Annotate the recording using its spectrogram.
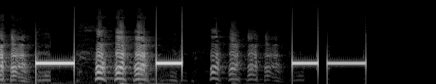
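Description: A steady single-pitch censor bleep sounds four times, each under half a second, with the last two close together. It cuts into a puppet character's voice, blanking out swearing.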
